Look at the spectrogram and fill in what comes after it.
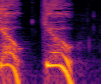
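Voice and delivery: mock very high yelling, calling out. Retelling how people yelled at the speaker's group, retelling a yell. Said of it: "they're like yelling at us like".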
